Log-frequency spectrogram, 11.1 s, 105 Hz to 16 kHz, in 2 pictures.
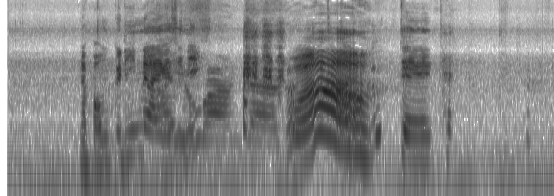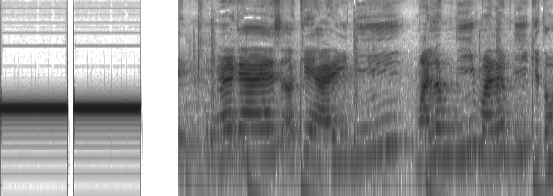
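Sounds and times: electronic bleep tone: 5.5 - 7.0.

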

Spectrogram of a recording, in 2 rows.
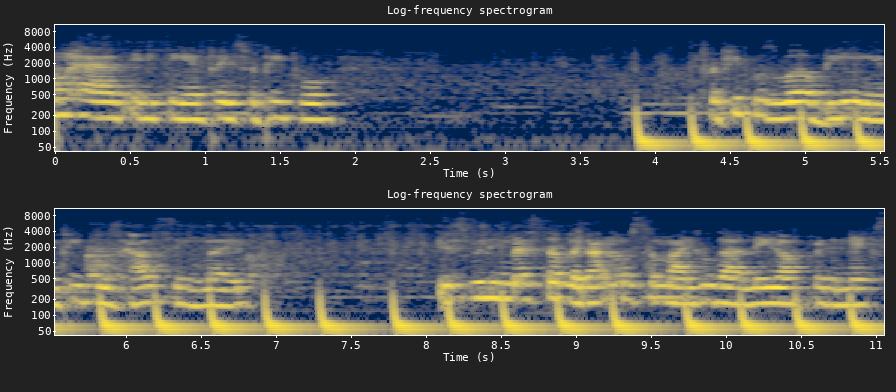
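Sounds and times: faint background music hiss: 0.0 - 11.0
bass-heavy music beat: 3.0 - 11.0.

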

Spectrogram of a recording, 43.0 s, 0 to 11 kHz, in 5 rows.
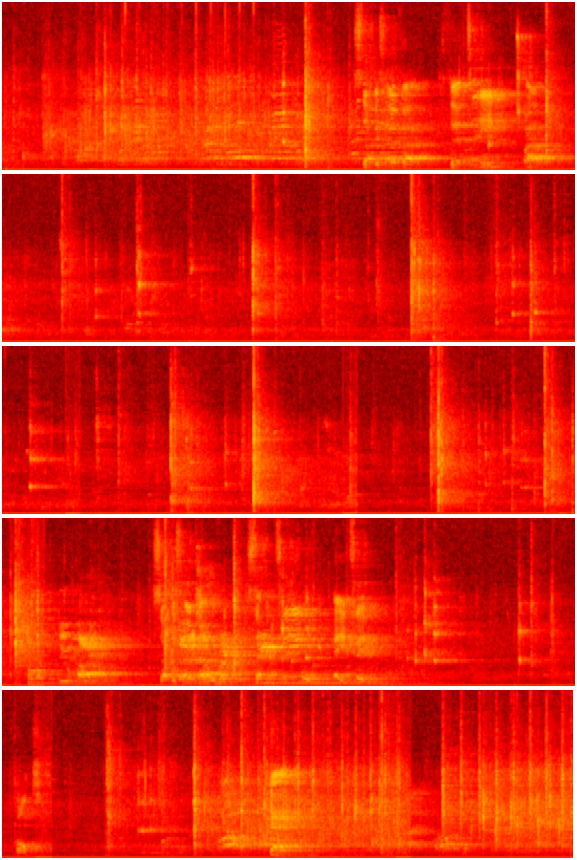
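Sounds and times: crowd shouting and cheering: 0.8 - 5.5, 37.4 - 41.4
rackets hitting shuttlecock: 4.5 - 5.2, 12.2 - 17.2, 18.6 - 21.6, 23.6 - 26.7, 27.3 - 32.7, 35.9 - 40.5.

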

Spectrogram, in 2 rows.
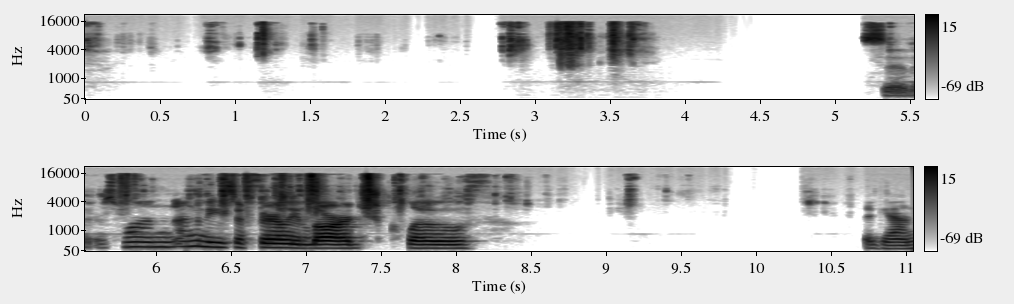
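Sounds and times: garlic skins crackling: 2.8 - 3.8, 5.5 - 8.6.

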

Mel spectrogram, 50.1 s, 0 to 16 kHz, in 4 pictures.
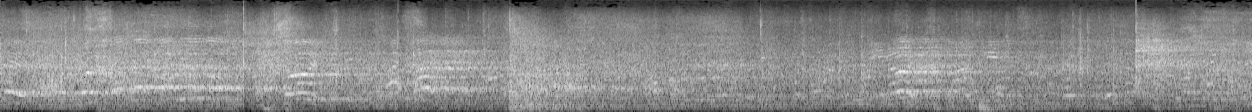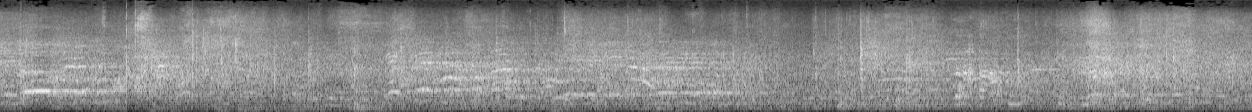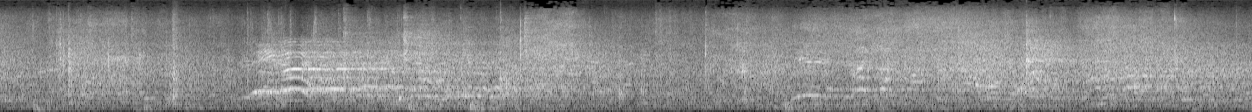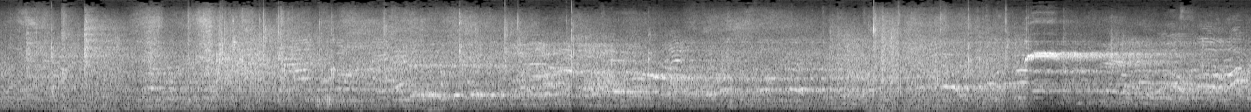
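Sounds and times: people's voices: 0.0 - 50.0
skate blades scraping ice: 13.7 - 17.5, 23.0 - 25.0.

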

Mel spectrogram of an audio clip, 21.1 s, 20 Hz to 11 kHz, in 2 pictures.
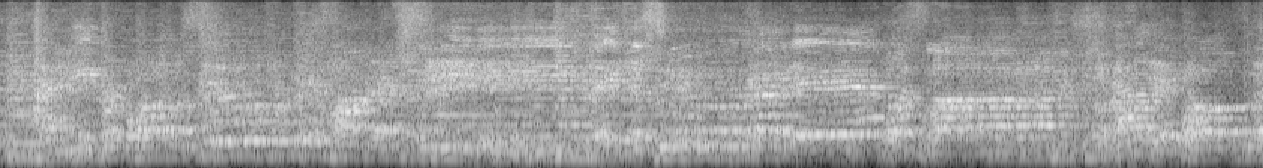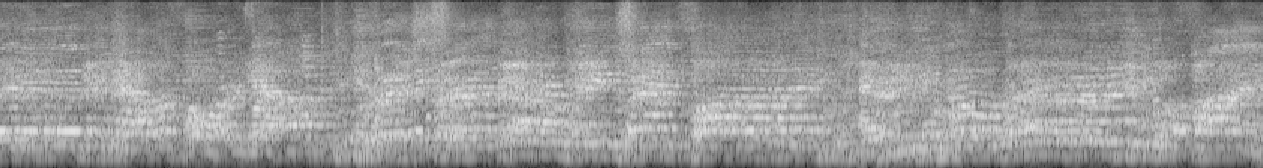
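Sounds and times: group singing together: 0.0 - 21.0.

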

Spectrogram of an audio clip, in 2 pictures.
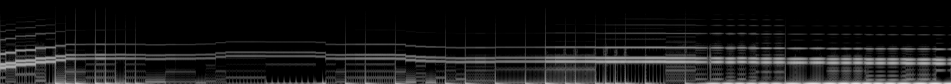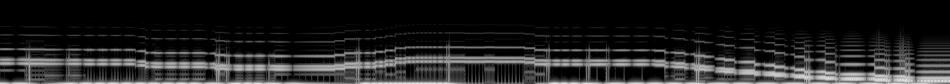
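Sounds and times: wobbling synthesizer tone: 1.0 - 6.4, 17.1 - 19.0.

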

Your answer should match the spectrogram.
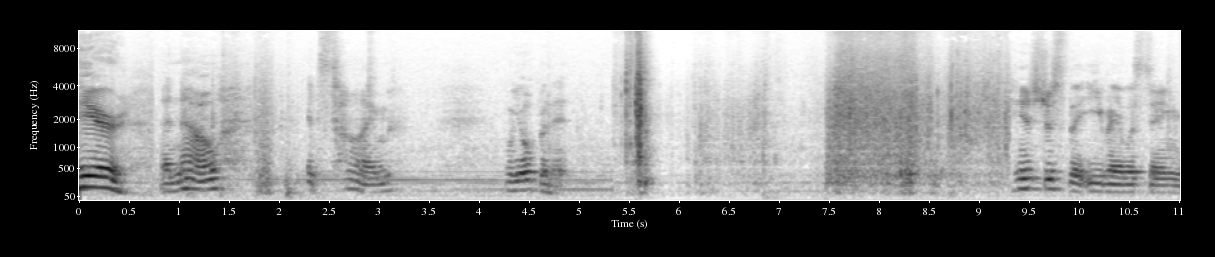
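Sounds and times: packing paper rustling: 5.4 - 9.4.

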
